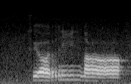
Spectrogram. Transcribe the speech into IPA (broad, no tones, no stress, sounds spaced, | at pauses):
kʲ ʌ r ĩ n ɑ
